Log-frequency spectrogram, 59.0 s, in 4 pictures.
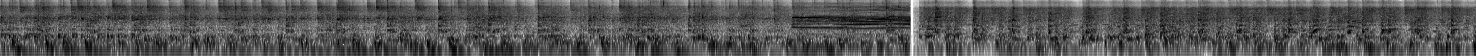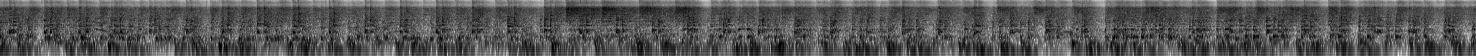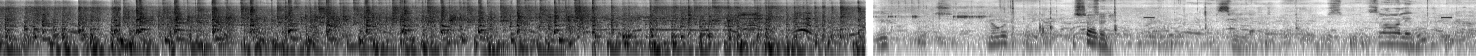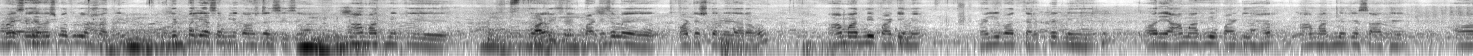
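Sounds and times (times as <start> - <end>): loud music with heavy drumming: 0.0 - 38.2.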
